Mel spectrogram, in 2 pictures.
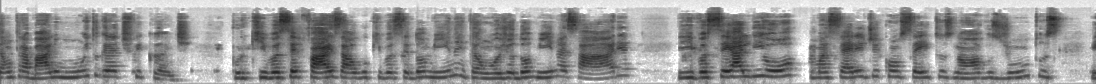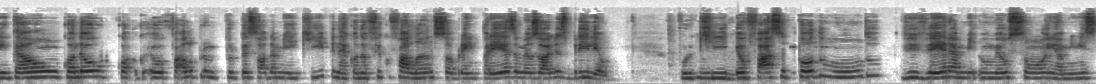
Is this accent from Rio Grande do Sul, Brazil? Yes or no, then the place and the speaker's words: yes; Rio Grande do Sul, Brazil; now in Rio do Sul, Brazil; eu sou gaúcha, né? Eu estudei, eu fiz o meu cursinho, eu fiz a minha escola, eu fiz em Porto Alegre.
